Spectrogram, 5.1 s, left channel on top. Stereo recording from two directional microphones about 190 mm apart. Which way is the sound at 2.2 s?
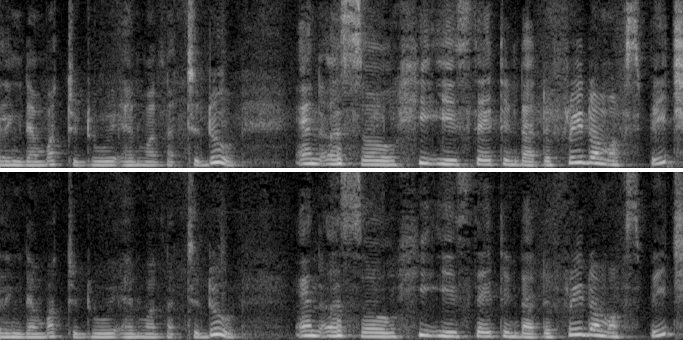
45° right (ahead or behind).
